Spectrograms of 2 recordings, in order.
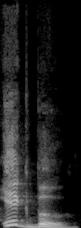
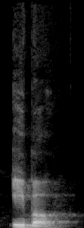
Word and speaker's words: Igbo: Now I'm Igboo. How you say it? Ebo.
